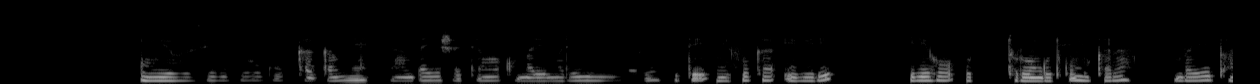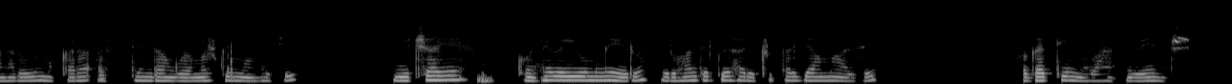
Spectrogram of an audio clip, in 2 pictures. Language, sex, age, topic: Kinyarwanda, female, 18-24, government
